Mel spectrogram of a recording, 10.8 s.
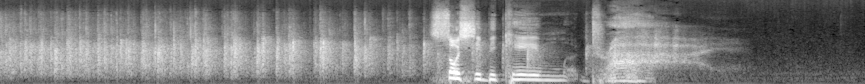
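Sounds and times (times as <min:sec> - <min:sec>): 
audience clapping hands: 0:00.0 - 0:07.8
speech: 0:05.6 - 0:08.2.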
